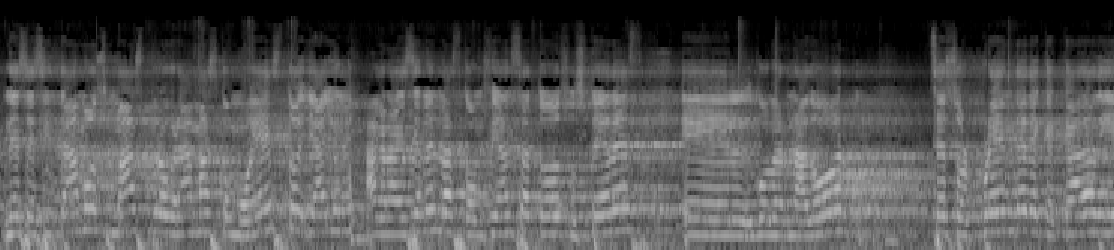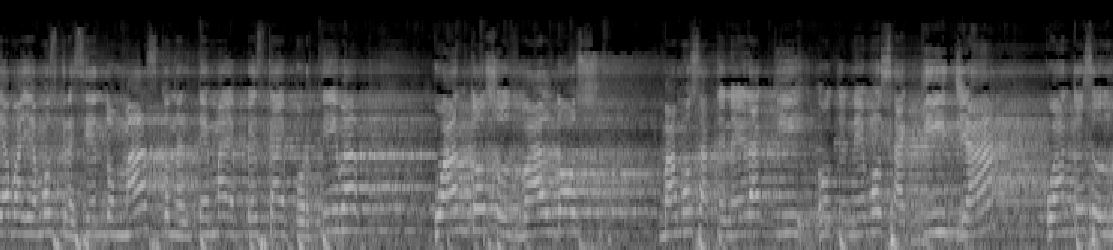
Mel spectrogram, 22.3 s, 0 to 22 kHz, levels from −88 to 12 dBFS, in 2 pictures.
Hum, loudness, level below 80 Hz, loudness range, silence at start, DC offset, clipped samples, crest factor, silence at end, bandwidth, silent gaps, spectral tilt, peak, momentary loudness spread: none; -21 LUFS; -40 dBFS; 1 LU; 0 s; under 0.1%; under 0.1%; 16 dB; 0 s; 16 kHz; none; -3 dB/octave; -4 dBFS; 6 LU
